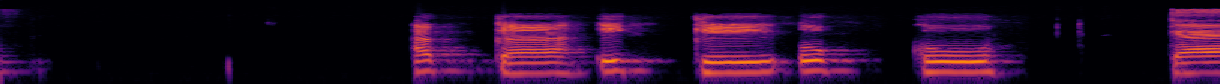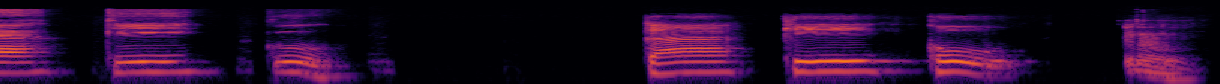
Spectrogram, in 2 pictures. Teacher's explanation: Jadi ada hamsnya terus ketika mengucapkan huruf kaf.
